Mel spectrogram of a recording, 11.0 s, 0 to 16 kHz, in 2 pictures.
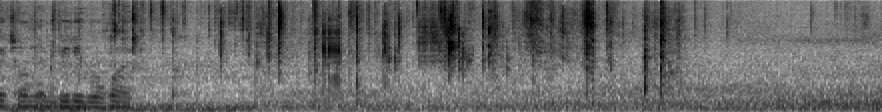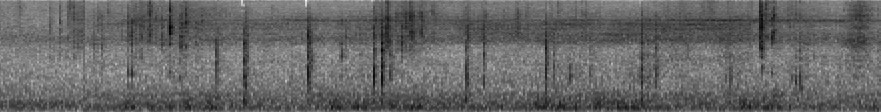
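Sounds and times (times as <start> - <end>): low car interior rumble: 0.0 - 11.0
plastic candy wrapper crinkling: 0.8 - 4.1.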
